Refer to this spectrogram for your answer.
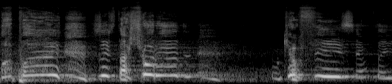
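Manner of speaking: put-on very high, loud, desperate crying child's wail. Retelling a son's words on seeing his father cry: imitating Rafael crying desperately. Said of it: "ele começou a chorar desesperadamente".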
